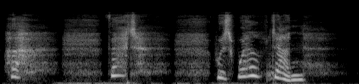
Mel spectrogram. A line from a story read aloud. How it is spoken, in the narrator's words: panted Bella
